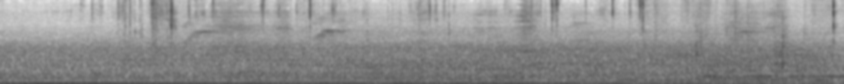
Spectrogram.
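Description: Small sharp clicks and taps of fingers handling wires and the thermal fuse on a small transformer, scattered irregularly over a steady background hiss and low hum. A few faint short chirps sound in the background.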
